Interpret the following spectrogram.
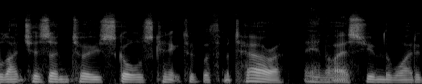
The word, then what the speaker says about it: Mataura: Now, for those of you who don't know where Mataura is, I'm sure it's probably pronounced, the Maori pronunciation would be Mataura, but their old R should too.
